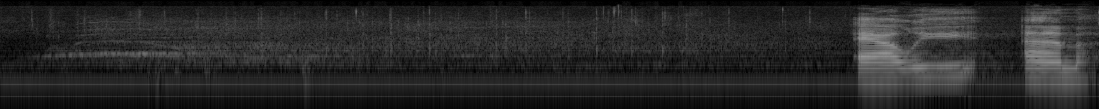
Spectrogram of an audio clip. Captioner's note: audience applauding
